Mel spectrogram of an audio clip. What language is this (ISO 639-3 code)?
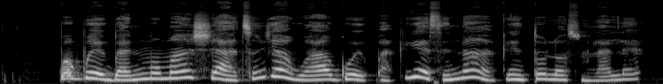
yor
